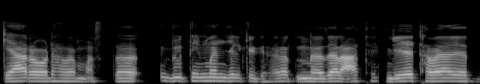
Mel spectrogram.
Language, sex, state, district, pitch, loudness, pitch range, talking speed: Chhattisgarhi, male, Chhattisgarh, Bilaspur, 150 Hz, -25 LUFS, 145-155 Hz, 175 wpm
